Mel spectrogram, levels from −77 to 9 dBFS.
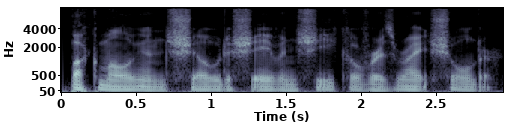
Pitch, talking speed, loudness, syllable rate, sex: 80 Hz, 205 wpm, -21 LUFS, 5.7 syllables/s, male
